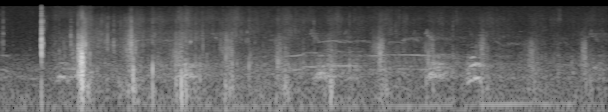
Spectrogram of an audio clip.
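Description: Footsteps on a dry dirt trail, irregular steps about twice a second, the loudest near the start, after a single sharp click.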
